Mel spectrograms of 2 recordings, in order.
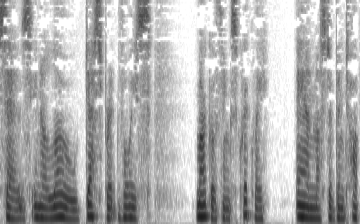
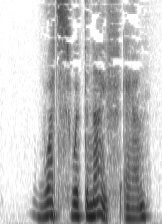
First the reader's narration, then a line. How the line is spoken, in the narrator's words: Marco asks, forcing his voice to stay calm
